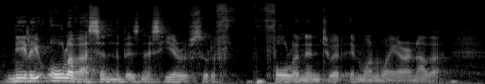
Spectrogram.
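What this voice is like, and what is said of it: New Zealand accent. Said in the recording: “you're probably picked by my accent. I'm not born in the Lothians. I'm actually a Kiwi, born in New Zealand”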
